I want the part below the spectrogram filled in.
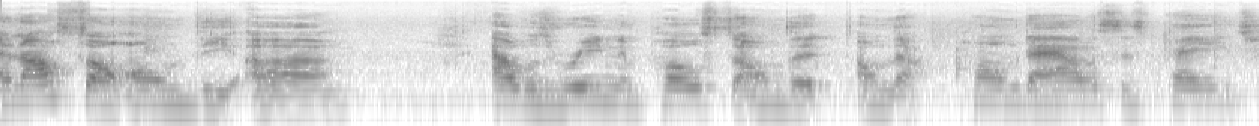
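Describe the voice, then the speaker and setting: A woman with a medium pitch speaks fairly slowly with ordinary pitch variation, and audible room echo surrounds her. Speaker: home dialysis care partner, vlogger. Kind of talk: casual vlog talk. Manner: halting, stumbling.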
